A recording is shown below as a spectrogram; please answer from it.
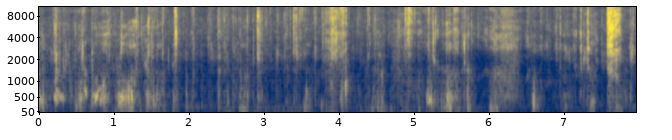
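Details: A poodle eats a homemade chicken tender salad with apple, carrot and cabbage, chewing noisily with wet crunches and sharp clicks of biting close to the ear.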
